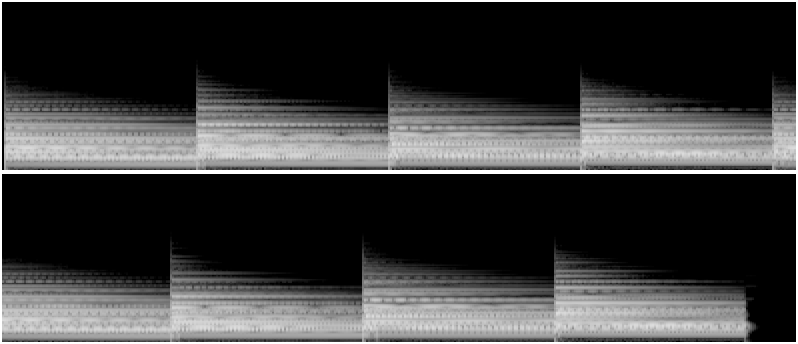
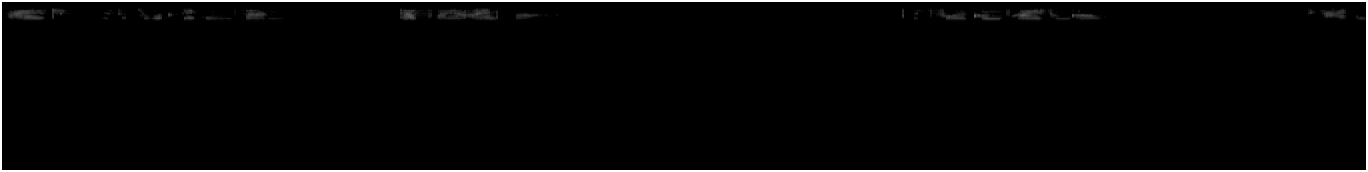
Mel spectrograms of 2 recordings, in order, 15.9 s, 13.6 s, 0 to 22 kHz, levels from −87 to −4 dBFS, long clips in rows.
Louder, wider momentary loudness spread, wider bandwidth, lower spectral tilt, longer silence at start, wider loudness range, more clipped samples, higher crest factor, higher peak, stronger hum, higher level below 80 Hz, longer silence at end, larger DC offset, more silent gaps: first, -19 LUFS vs -58 LUFS; second, 6 LU vs 14 LU; second, 3.3 kHz vs 19 kHz; first, -9.5 dB/octave vs 0 dB/octave; about the same, 0 s vs 0.05 s; second, 1 LU vs 5 LU; neither; second, 14 dB vs 26 dB; first, -4 dBFS vs -38 dBFS; neither; first, -60 dBFS vs under -90 dBFS; first, 0.5 s vs 0 s; neither; neither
